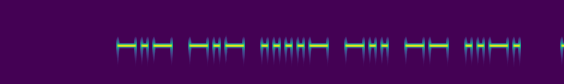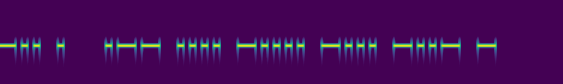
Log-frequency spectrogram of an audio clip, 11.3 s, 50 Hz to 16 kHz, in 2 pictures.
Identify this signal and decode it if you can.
Morse code, heard as a keyed tone, about 21 wpm, 700 Hz. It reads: KK4DMF DE WH6BXT
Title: USA Callsign DE Callsign 20wpm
